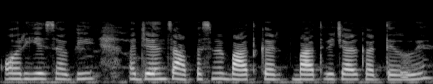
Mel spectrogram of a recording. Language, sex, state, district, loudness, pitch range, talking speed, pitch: Hindi, female, Delhi, New Delhi, -18 LUFS, 230-255 Hz, 150 wpm, 245 Hz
